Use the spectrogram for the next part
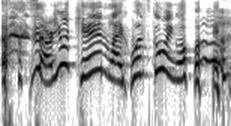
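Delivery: laughing stunned squeal; shocked disbelief. Retold or imitated. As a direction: react like you can't believe your ears. Shocked that a kid sounds so grown.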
